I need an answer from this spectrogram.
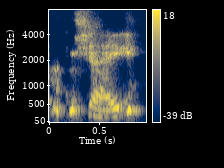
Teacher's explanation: Like, it rolls off the tongue and it feels quite onomatopoeic, and that shush sound in the middle is called a sibilant sound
